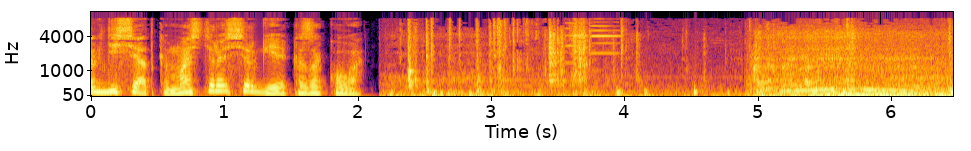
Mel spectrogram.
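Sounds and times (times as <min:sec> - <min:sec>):
speech: 0:00.0 - 0:02.4
clicks and handling noises in a training car: 0:02.2 - 0:04.9
training car engine starting and running on a driving course: 0:02.3 - 0:06.4.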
